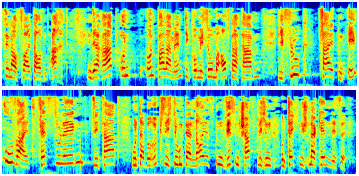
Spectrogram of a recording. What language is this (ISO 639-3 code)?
deu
